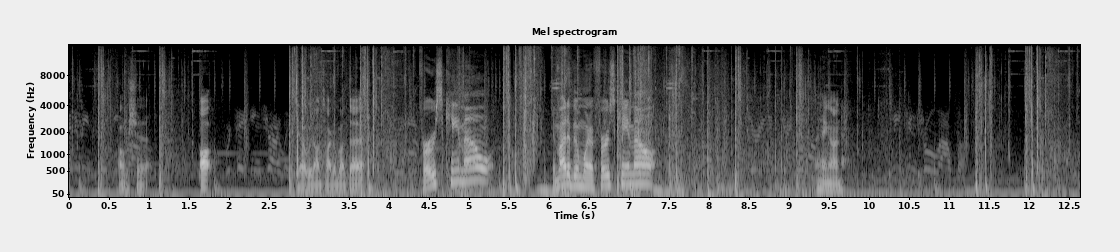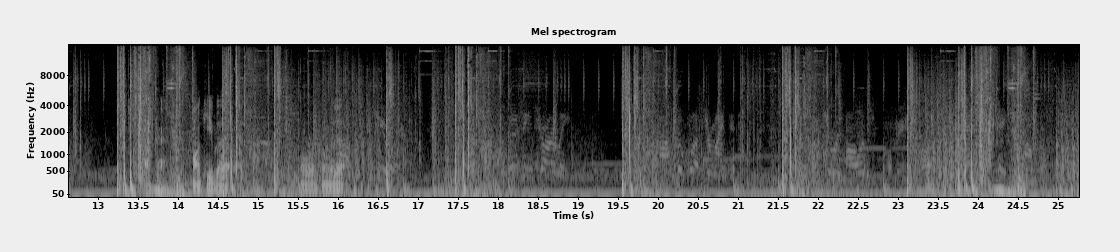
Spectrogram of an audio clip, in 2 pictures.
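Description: Gunshots fire in sharp single cracks.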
